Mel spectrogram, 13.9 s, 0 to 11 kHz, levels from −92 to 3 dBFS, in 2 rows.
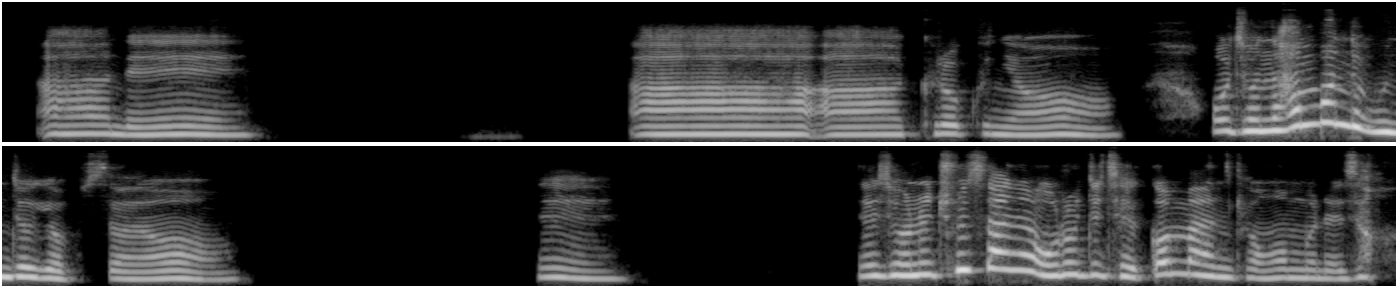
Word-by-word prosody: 아 205 Hz, +1 st, -6 dB
네. 180 Hz, -1 st, -5 dB, 1.8 s
아. 195 Hz, 0 st, -1 dB
아 185 Hz, +1 st, -4 dB
그렇군요. 185 Hz, -3 st, -6 dB, 0.4 s
어 270 Hz, 0 st, -3 dB
저는 270 Hz, +2 st, +5 dB
1 395 Hz, +5 st, +5 dB
번도 420 Hz, -8 st, +6 dB
본 245 Hz, -3 st, +6 dB
적이 220 Hz, -3 st, +2 dB
없어요. 175 Hz, -2 st, -5 dB, 1.4 s
네. 190 Hz, -5 st, -7 dB, 1.1 s
네, 250 Hz, +1 st, 0 dB
저는 260 Hz, +2 st, +4 dB
출산은 390 Hz, -, +5 dB
오로지 260 Hz, 0 st, +2 dB
제 240 Hz, -3 st, -1 dB
것만 275 Hz, -3 st, +1 dB
경험을 195 Hz, -1 st, -6 dB
해서. 180 Hz, +5 st, -6 dB
195 Hz, 160 characters per minute, -24 LUFS, 185-250 Hz, 1.8 s, 번도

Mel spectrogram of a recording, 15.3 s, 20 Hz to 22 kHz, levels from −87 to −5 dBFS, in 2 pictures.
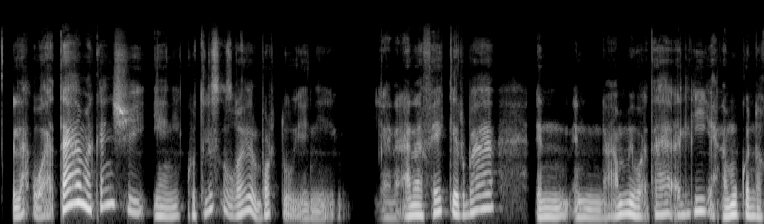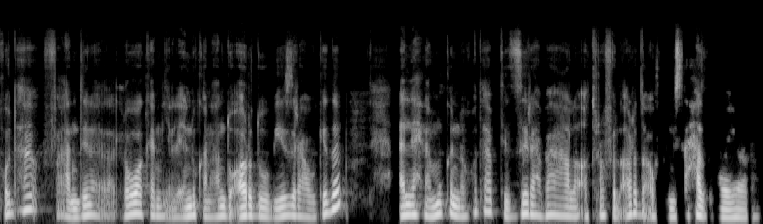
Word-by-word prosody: لأ، -, -, -1 dB
وقتها 305 Hz, +3 st, +5 dB
ما 260 Hz, -6 st, +6 dB
كانش 250 Hz, -2 st, -1 dB, 0.2 s
يعني 125 Hz, 0 st, -2 dB
كنت 135 Hz, +5 st, -9 dB
لسه 215 Hz, -, -4 dB
صغير 150 Hz, +9 st, 0 dB
برضه 140 Hz, +3 st, -5 dB
يعني 90 Hz, -2 st, -9 dB, 0.4 s
يعني 105 Hz, +4 st, -7 dB
أنا 135 Hz, +1 st, +3 dB
فاكر 155 Hz, -1 st, 0 dB
بقى 210 Hz, +9 st, -1 dB, 0.4 s
إن 115 Hz, +1 st, -1 dB
إن 105 Hz, -2 st, -4 dB
عمي 145 Hz, +8 st, +1 dB
وقتها 140 Hz, +4 st, -2 dB
قال 145 Hz, 0 st, -5 dB
لي: 185 Hz, -1 st, 0 dB
"إحنا 120 Hz, -, -2 dB
ممكن 135 Hz, -2 st, +3 dB
ناخدها، 155 Hz, -, -1 dB
فعندنا" 125 Hz, +5 st, 0 dB, 0.2 s
اللي -, -, -15 dB
هو 155 Hz, +2 st, +7 dB
كان 130 Hz, -4 st, -2 dB
لأنه 120 Hz, +2 st, 0 dB
كان 110 Hz, -3 st, -4 dB
عنده 125 Hz, +3 st, 0 dB
أرض 125 Hz, 0 st, +6 dB
وبيزرع 120 Hz, +2 st, +1 dB
وكده، 150 Hz, -, +2 dB, 0.6 s
قال 130 Hz, -, +6 dB
لي: 140 Hz, -, +5 dB
"إحنا 135 Hz, -4 st, -1 dB
ممكن 145 Hz, 0 st, +3 dB
ناخدها، 170 Hz, +10 st, -3 dB
بتتزرع 140 Hz, -1 st, 0 dB
بقى 135 Hz, 0 st, -1 dB
على 120 Hz, -1 st, +1 dB
أطراف 130 Hz, +3 st, -4 dB
الأرض 140 Hz, +4 st, 0 dB
أو 110 Hz, -, -2 dB
في 115 Hz, -, -12 dB
مساحة 115 Hz, +3 st, +3 dB, 0.2 s
صغيرة." 105 Hz, -1 st, +2 dB
130 Hz, 185 wpm, -25 LUFS, 120-155 Hz, 0.6 s, هو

